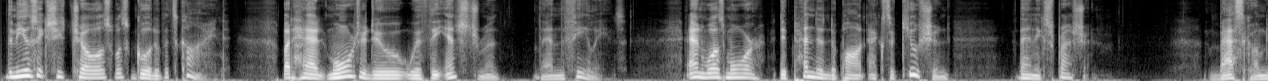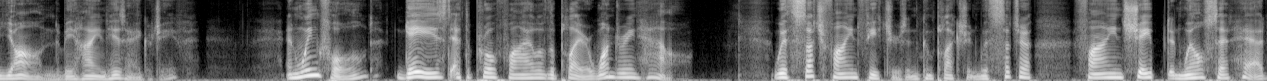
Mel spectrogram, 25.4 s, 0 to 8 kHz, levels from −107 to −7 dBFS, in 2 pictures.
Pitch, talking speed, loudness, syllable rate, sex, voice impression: 125 Hz, 140 wpm, -22 LUFS, 4.5 syllables/s, male, very masculine, slightly old, slightly halting, slightly raspy, slightly mature, slightly wild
